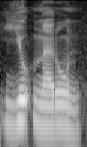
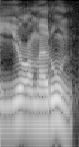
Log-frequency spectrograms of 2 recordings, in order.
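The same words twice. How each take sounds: First: The middle consonant is a glottal stop. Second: The middle consonant is a tight throaty Ain. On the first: The speaker calls it right. "So over here it will be yu'marun" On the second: The speaker calls it wrong. "they will pronounce the letter Ain and they will say yu'marun, which is wrong"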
